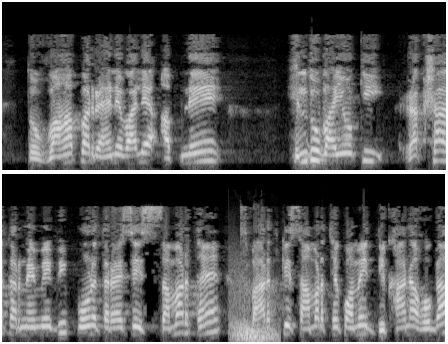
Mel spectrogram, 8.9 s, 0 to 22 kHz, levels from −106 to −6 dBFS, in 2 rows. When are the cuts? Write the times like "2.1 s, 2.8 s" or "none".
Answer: 6.9 s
